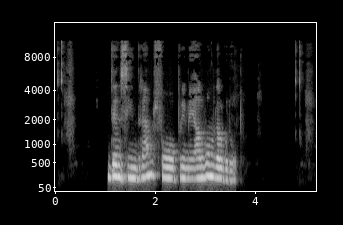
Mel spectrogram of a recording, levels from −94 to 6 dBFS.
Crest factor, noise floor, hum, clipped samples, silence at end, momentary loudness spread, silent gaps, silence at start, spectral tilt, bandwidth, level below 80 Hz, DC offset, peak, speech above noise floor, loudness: 16 dB; under -90 dBFS; none; under 0.1%; 1.6 s; 13 LU; none; 1.05 s; -6.5 dB/octave; 11.5 kHz; -72 dBFS; under 0.1%; -4 dBFS; over 72 dB; -19 LUFS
